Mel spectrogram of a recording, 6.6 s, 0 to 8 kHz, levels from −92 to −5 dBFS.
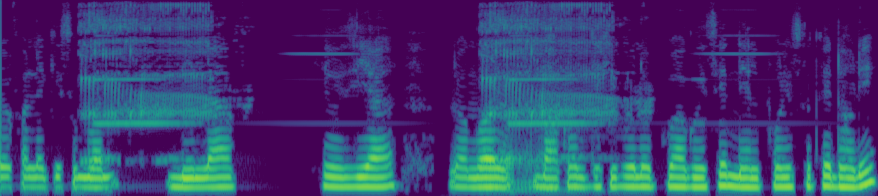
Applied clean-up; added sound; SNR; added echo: classical method spectral subtraction.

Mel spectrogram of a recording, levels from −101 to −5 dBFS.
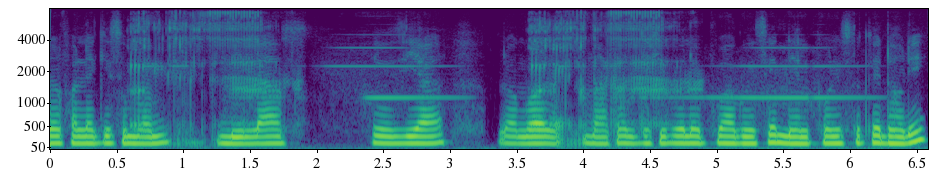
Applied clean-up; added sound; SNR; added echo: neural diffusion model UNIVERSE++.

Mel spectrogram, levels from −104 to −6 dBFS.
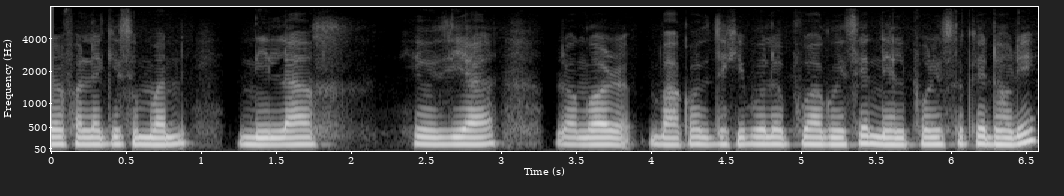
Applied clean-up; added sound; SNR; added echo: none; none; none; none.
